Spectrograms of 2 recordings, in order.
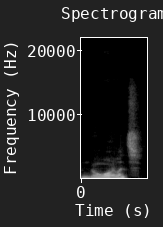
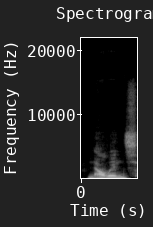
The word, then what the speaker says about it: New Orleans: This is the map of New Orleans, N'awlins, however you would like to pronounce it, which is pretty nice mounted board.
